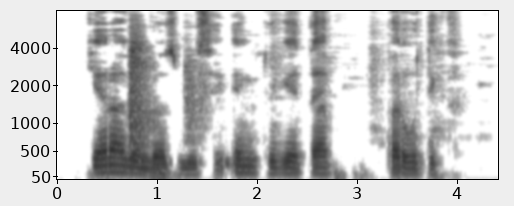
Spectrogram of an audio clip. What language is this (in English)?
Kalenjin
